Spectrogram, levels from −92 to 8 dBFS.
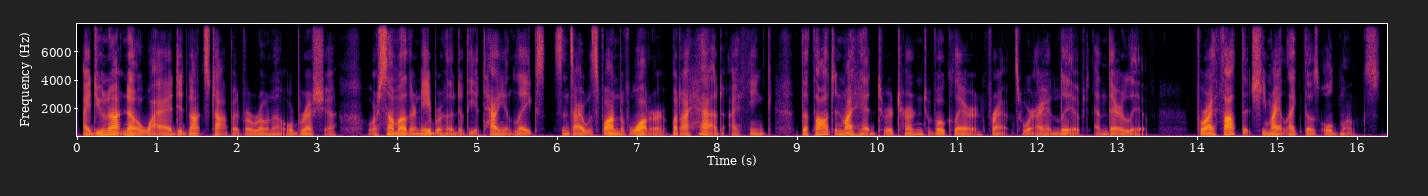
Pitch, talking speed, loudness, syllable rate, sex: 90 Hz, 220 wpm, -23 LUFS, 5.5 syllables/s, male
